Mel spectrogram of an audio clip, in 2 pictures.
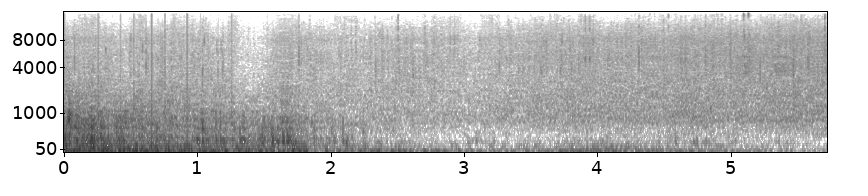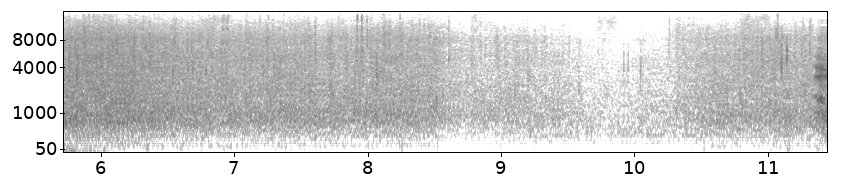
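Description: Steady rain in the game Minecraft during a thunderstorm, a dense hiss that starts loud with a heavy low rumble over the first seconds, then thins to a softer, even patter that fades slightly before swelling again at the end.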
